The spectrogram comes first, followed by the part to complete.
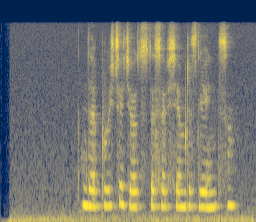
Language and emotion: Russian, sad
